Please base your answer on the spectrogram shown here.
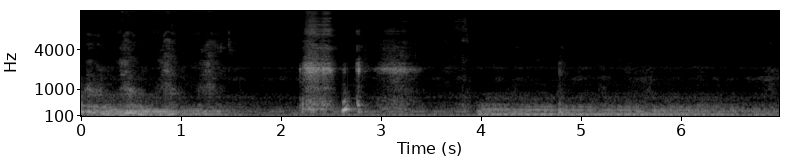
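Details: Domestic cat angry while eating medicine gel: a low rumbling growl, broken by sharp smacking and licking bursts midway, then a steady drawn-out grumble to the end.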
